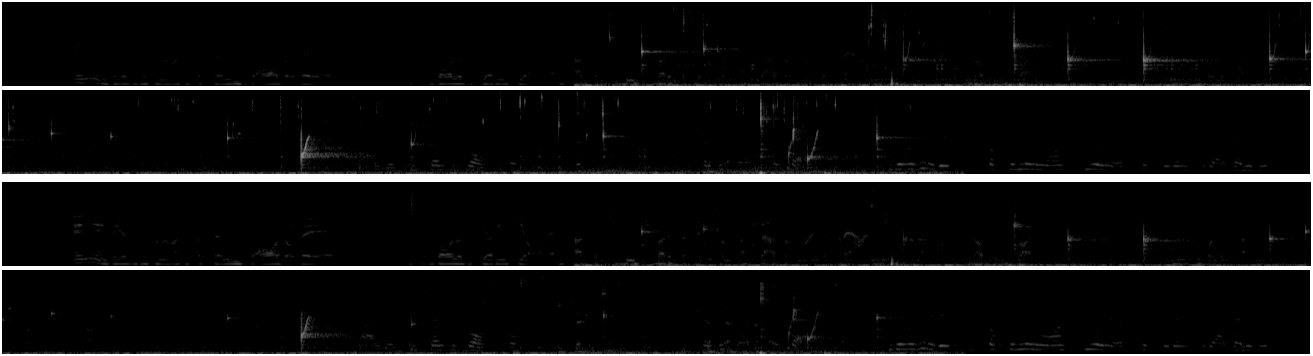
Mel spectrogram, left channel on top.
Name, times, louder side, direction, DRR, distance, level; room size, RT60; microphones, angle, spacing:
voice 1, 0.7-16.6 18.6-20.9, right 4 dB, 45° right, 0.8 m, -68 dB
Drip, 5.7-22.7, left 7 dB, 85° left, 0.6 m, -52 dB
voice 2, 16.6-18.3 18.9-19.3 20.0-25.7, right 1 dB, 15° right, 0.6 m, -65 dB
11.0 x 5.4 x 7.1 m
head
